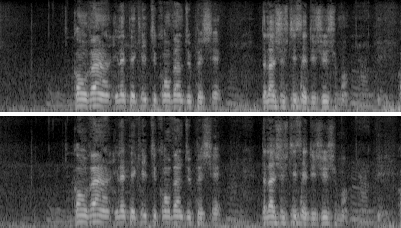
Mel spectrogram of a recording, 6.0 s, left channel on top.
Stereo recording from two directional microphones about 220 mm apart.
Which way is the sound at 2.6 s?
20° right (ahead or behind).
